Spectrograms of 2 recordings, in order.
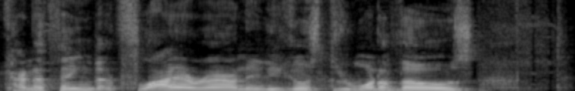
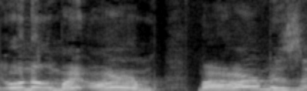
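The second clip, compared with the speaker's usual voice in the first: hammed-up alarm, much higher and louder; mock-frightened cry, pitched high; mock panic; 8 semitones higher, 5 dB louder than usual. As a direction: play at sudden horror over a small detail. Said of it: "and he's like".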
